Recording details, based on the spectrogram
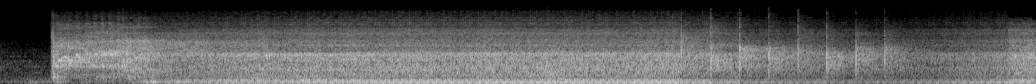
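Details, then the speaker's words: Ford F-350 6.0 Powerstroke diesel start in cold weather after installing XDP gear-reduction starter, replacing stock starter that sounded misaligned: short quiet crank, catches at once into steady idle, no grind; normal start. "That sounded way better, way better. That started up really quick. I'm happy, guys, I like it. Yeah, that started up way quicker, man. It's a lot quieter too. It's not as loud as the stock starter."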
